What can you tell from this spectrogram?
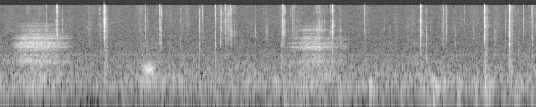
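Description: Faint, irregular small metallic clicks of a lock pick working the pin tumblers inside a brass Lince padlock under a tension wrench. Two soft hisses come in, near the start and about halfway through.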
